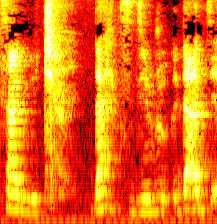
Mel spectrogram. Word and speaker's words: Sandwich: You don't say Sandwich. I don't even know what that would sound like, but you actually pronounce the W there. You say Sandwich, okay?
